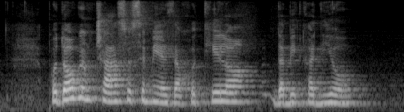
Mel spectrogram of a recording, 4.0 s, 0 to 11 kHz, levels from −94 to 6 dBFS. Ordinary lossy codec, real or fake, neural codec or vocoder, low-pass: none; real; none; none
